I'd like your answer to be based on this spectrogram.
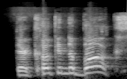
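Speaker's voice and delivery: annoyed, getting fired up. Reacting to news that casualty numbers are reduced: irritated. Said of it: "She's already getting irritated".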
